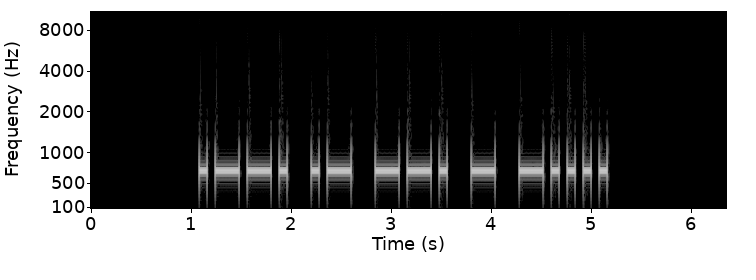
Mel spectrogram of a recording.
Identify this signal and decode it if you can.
Morse code, heard as a keyed tone, about 15 wpm, 700 Hz. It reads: PAGT6
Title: Code Groups - 5 Letter:Numbers - 15wpm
